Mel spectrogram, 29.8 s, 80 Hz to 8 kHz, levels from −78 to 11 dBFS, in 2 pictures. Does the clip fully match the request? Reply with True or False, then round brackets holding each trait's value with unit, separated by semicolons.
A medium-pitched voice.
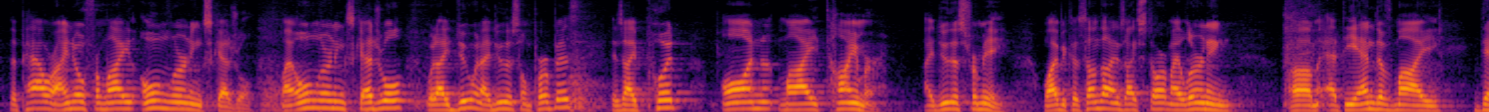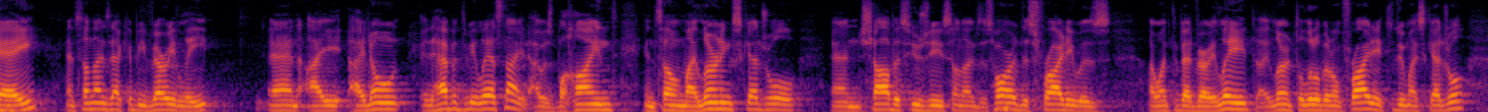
True (150 Hz)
